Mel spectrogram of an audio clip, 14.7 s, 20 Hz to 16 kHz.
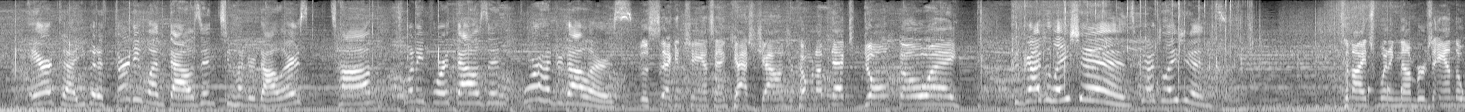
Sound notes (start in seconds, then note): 1.9 audience chanting "double!"; 12.4 tickets shuffling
